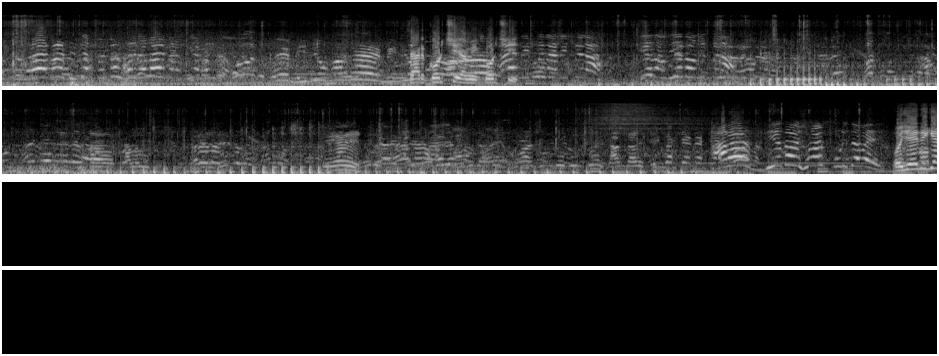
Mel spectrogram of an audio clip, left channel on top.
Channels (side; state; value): right; silent; 61 dB below the other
